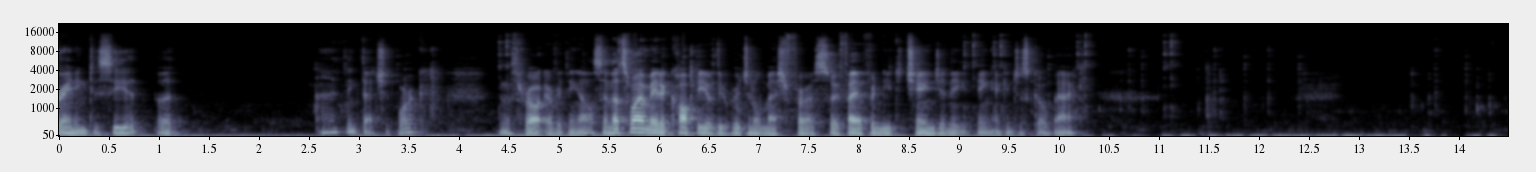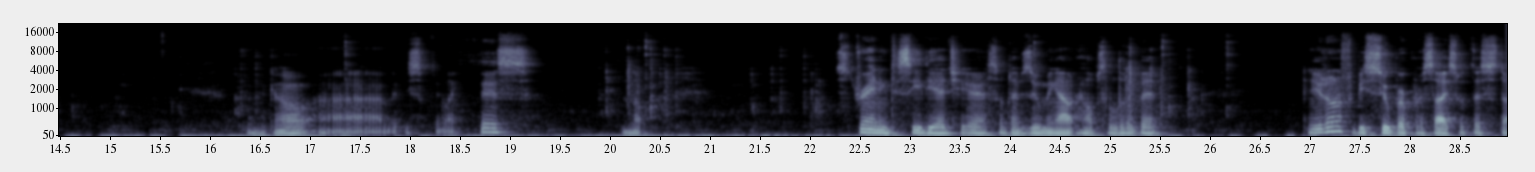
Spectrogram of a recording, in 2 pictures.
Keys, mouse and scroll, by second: 2.5-3.5 scroll down 14, 3.2 middle click, 3.7 x, 5.9 middle click, 6.3 middle click, 6.9 Tab, 9.0 click, 9.4 click, 9.7 middle click, 10.2 click, 10.7 middle click, 11.1 click, 12.0 Tab, 12.1 middle click, 13.6 scroll up 4, 13.8 middle click, 14.1-14.6 scroll down 2, 15.1 scroll down 3, 15.6 scroll down 1, 16.3 middle click, 17.4 click, 20.5 middle click, 21.4-21.7 scroll up 3, 21.7 middle click, 22.0 scroll down 3, 22.9-23.6 scroll down 5, 23.6-24.2 scroll up 1, 24.2 click, 26.2 click.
